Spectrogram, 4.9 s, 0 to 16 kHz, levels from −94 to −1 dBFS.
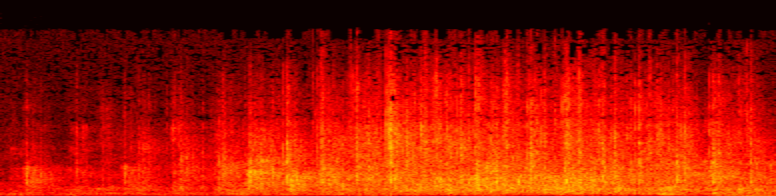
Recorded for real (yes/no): yes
